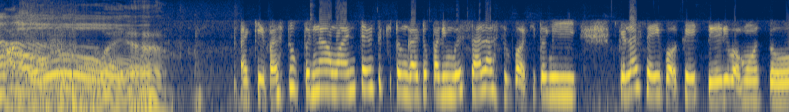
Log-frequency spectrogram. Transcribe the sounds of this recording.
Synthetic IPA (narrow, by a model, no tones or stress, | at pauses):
o | okepast̪upənawant̪ant̪uki̥t̪oŋɡadopalɪŋbəsalahsəbaʔkit̪oŋikəlasajəpawaʔkəet̪ədibuaʔmõt̪ɔ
